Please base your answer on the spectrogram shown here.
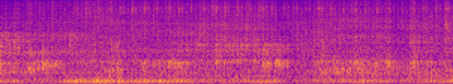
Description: Today we have a look at a VW that growls at idle. The cause is the alternator's overrunning pulley (OAP).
